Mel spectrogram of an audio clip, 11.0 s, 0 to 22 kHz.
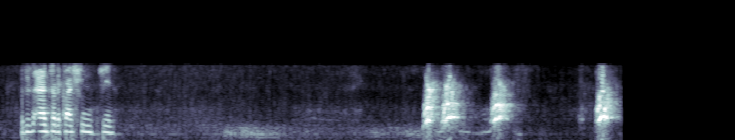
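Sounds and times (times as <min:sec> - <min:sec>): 
speech: 0:00.4 - 0:01.8
dog barking while being chased out: 0:06.3 - 0:07.9, 0:08.7 - 0:09.4.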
